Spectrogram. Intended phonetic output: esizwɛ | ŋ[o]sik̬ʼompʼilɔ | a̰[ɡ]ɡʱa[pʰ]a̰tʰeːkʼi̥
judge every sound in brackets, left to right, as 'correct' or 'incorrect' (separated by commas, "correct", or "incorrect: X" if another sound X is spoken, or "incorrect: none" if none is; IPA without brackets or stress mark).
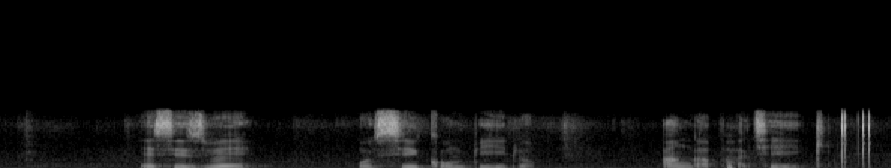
correct, incorrect: ŋ, correct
